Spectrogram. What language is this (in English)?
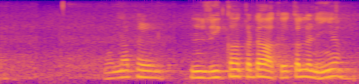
Punjabi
